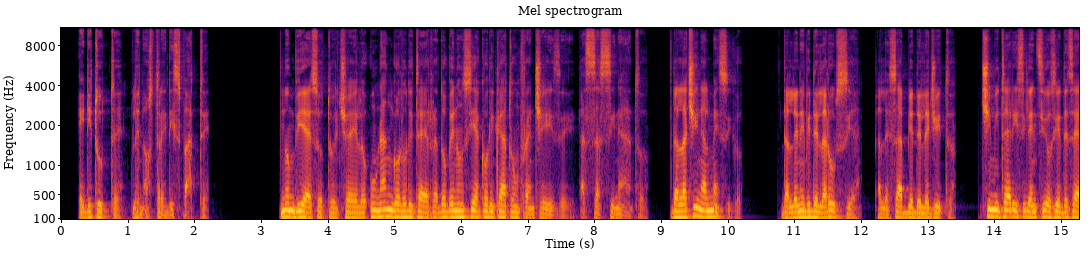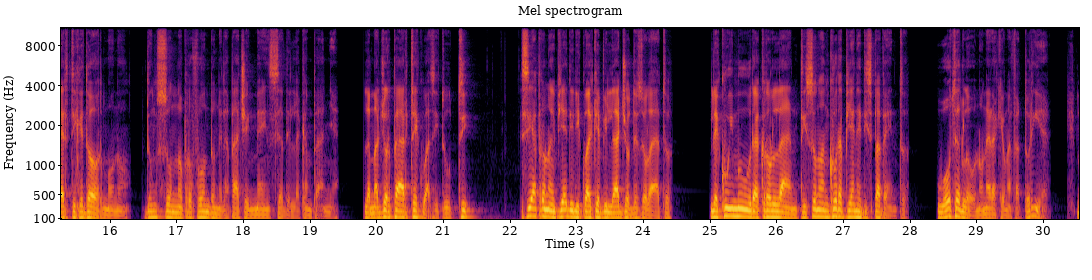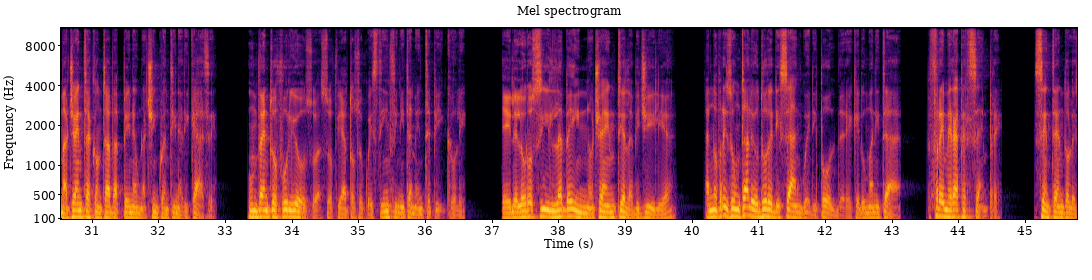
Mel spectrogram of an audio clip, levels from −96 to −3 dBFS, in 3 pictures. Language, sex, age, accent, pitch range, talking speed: Italian, male, 50-69, native, 85-110 Hz, 150 wpm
